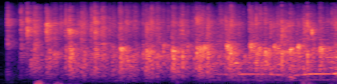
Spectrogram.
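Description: A live audience breaks into sustained applause, dense overlapping claps filling the room at a steady, fairly loud level, with a few faint voices and a brief whistle-like tone in the mix.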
